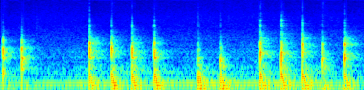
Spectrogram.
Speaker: it rattles around a little bit so so that's the one that's that's the culprit right there the loose tile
